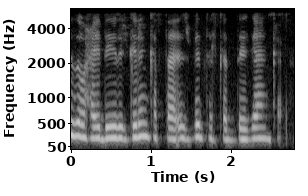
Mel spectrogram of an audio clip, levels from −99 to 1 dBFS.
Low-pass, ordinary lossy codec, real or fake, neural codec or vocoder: 5.4 kHz; none; real; none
